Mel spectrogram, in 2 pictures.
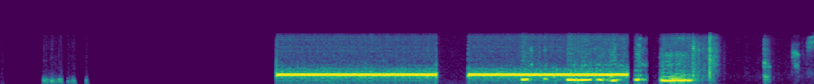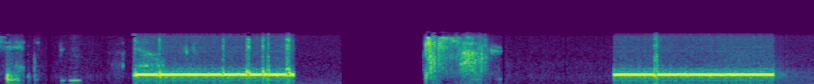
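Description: A telephone line tone sounds in steady, two-second bursts, repeating four times with short gaps, and brief clicks and handling noise fall between them. Nobody speaks.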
